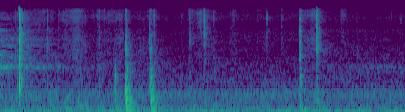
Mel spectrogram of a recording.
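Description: A handful of light, separate clicks and taps from a clear photopolymer stamp being picked up and set down on the stamping mat.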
